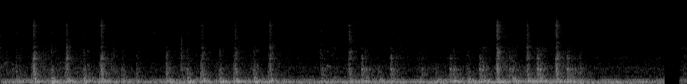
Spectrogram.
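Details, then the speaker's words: Clicking from the front suspension of a 1991 Honda Civic EF hatchback with a B16, heard while the car is stationary and dry as the steering is turned: sharp, irregular clicks over a steady idle hum. The side is hard to tell. "so first I'm going to check the steering thing while the car is dry it it it's a little like clicking noise"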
